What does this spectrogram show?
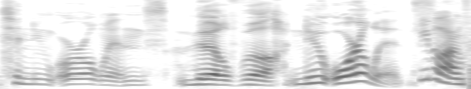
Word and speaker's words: New Orleans: but they stopped in new orleans i can't ever say it right new orleans new orleans nollins nollins there we go and nylons and uh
